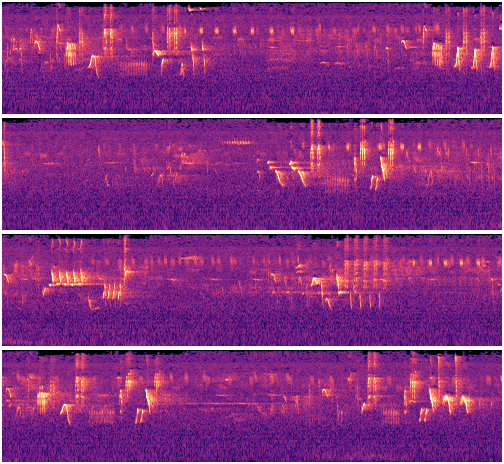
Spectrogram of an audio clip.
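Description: Small birds chirping, in short runs of high, quick notes and brief trills every few seconds, over a steady background hiss.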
